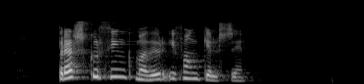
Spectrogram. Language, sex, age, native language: Icelandic, female, 40-49, Icelandic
